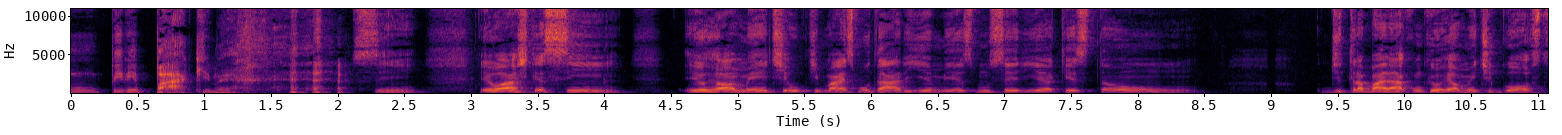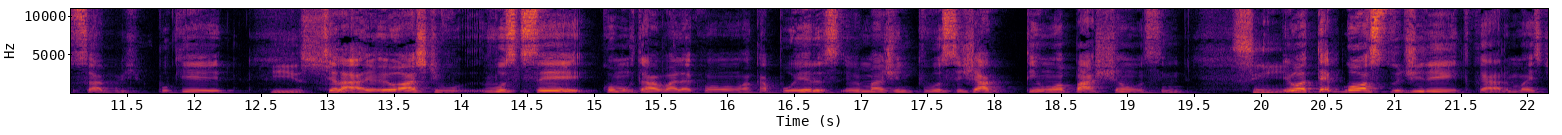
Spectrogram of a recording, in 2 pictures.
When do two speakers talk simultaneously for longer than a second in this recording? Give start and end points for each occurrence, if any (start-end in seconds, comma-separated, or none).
none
